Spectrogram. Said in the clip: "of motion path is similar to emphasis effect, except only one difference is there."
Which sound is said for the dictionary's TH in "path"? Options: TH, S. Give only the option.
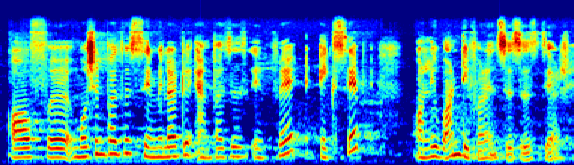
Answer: S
